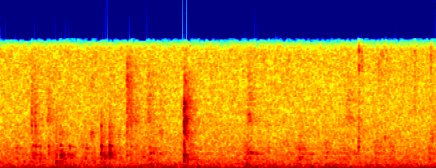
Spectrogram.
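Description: Cat eating dry biscuits from a plastic bowl: irregular small crunches and clicks, the sharpest a little before halfway.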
